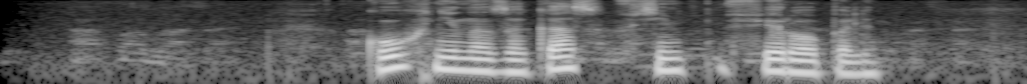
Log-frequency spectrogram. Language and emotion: Russian, neutral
